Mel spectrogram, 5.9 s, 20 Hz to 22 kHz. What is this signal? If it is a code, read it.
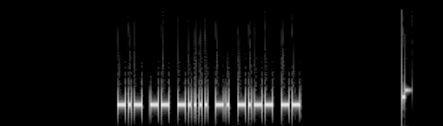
Morse code, heard as a keyed tone, about 33 wpm, 700 Hz. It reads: KM6NYM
